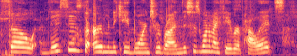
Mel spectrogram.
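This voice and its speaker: With music in the background, a woman talks at a moderate pace in a high pitch with ordinary pitch variation. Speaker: beauty vlogger. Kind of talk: makeup collection tutorial. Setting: voiceover at home. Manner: casual, chatty with fillers.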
